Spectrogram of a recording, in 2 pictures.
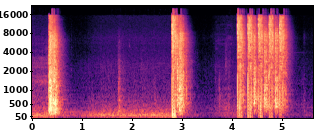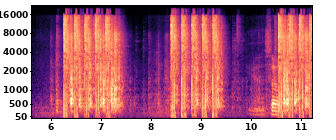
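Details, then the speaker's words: Captain Fantastic pinball machine during score reel reset: rapid bursts of sharp clacks in groups of four to six every couple of seconds as stray solenoids keep firing; owner suspects a code problem in how switches are read. "I'll hit reset and I think you'll you'll see in here that the other sillens are still firing"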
